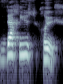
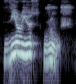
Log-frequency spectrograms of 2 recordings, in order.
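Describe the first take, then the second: First: It is said with a French accent. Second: It is said with an American accent.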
